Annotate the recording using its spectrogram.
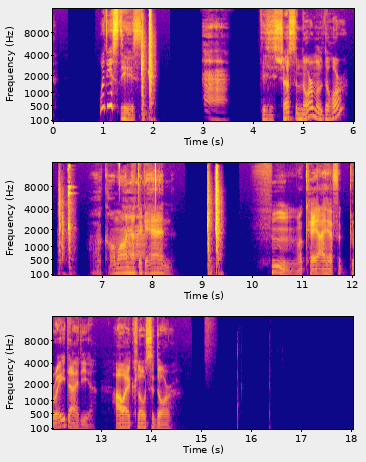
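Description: A wooden door clicks open and shut several times.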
